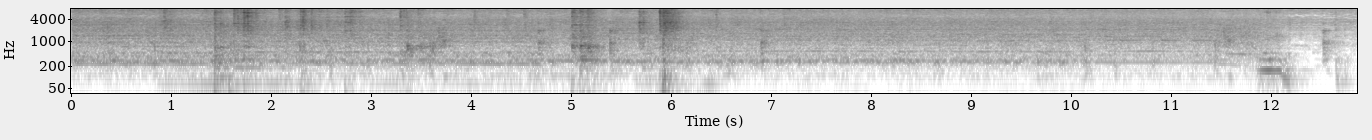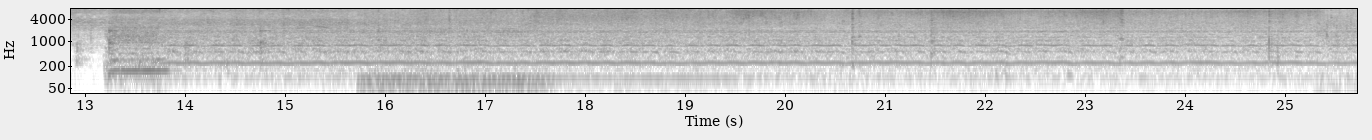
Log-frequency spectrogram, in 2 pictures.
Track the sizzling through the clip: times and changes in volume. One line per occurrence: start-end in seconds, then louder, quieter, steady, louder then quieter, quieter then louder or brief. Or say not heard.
0.0-25.6 quieter.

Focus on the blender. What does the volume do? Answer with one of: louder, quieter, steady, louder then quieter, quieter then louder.
quieter.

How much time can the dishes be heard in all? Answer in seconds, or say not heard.
6 s.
